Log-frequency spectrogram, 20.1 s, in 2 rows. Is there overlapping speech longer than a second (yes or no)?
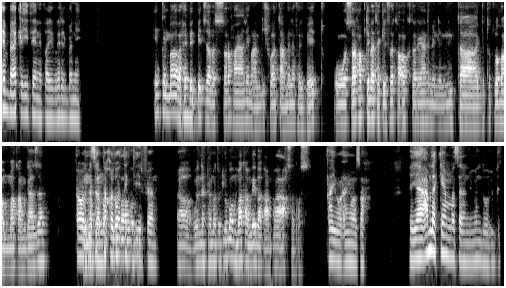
yes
